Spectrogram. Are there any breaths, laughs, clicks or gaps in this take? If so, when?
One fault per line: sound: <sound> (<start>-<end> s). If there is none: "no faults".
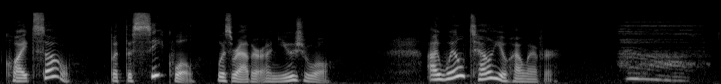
sound: sigh (6.2-7.1 s)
